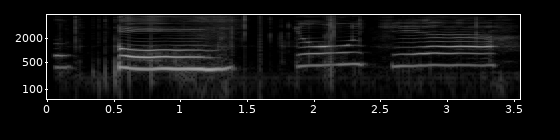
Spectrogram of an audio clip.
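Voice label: "dong1", Mandarin Chinese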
